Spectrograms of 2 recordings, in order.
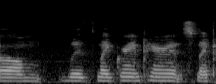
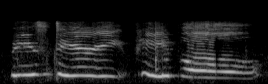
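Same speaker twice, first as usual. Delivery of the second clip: very high, loud, slow, deliberate, drawn-out voice; 5 dB louder than usual. Offer a better imitation of how Brandon said it, imitating Brandon. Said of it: "I have a better imitation of how Brandon said it".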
